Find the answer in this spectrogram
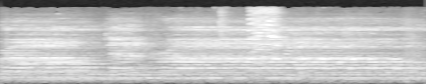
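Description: Barbershop-style four-part a cappella tag played back from a laptop recording, its voices moving through a chord change or two and then holding one long chord.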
